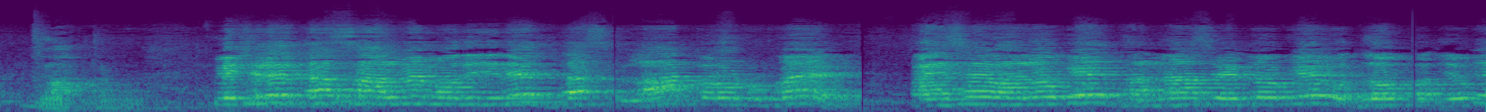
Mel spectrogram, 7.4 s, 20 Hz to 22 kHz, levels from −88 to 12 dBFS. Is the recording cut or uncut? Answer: cut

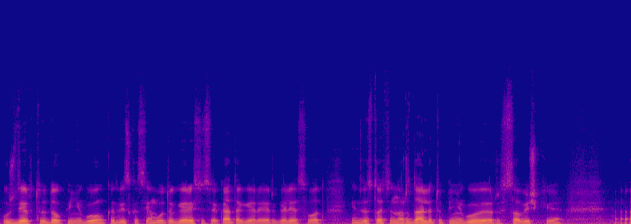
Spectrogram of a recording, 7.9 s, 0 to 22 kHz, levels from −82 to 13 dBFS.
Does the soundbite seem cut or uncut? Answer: uncut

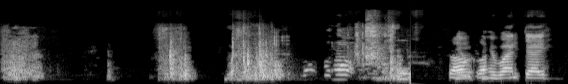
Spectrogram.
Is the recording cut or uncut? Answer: cut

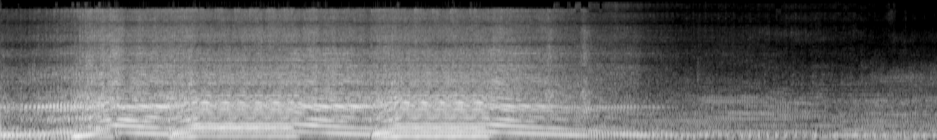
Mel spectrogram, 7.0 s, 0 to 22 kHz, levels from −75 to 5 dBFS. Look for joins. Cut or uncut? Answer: uncut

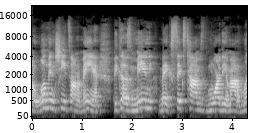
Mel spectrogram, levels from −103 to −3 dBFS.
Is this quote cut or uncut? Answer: uncut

